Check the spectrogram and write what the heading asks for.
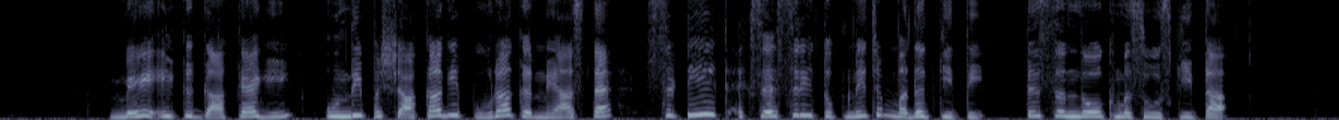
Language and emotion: Dogri, happy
